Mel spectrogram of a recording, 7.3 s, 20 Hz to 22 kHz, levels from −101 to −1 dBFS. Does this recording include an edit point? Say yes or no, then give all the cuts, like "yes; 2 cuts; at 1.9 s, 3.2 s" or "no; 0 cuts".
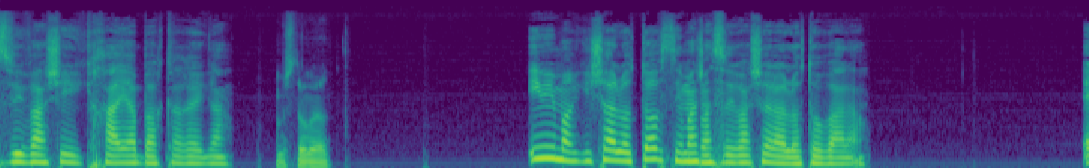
yes; 1 cut; at 4.7 s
